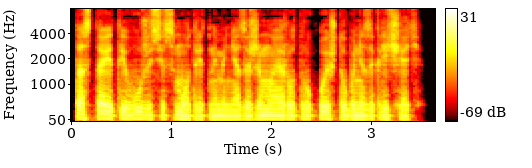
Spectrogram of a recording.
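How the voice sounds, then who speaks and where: Low-voiced guy reading a fantasy novel aloud, dry close sound, steady. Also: fast talker, no room sound. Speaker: audiobook narrator. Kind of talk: scripted first-person narration.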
